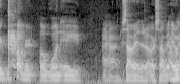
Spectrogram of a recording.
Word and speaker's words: Saavedra: And she's like, Saavedra, and I was like, What? all right, how do you spell it?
